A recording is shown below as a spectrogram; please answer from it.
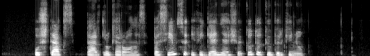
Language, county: Lithuanian, Vilnius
